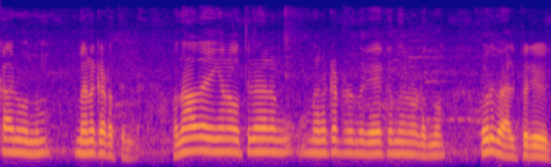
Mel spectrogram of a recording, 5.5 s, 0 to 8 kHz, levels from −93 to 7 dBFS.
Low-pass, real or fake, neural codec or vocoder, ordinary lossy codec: 7.2 kHz; real; none; none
